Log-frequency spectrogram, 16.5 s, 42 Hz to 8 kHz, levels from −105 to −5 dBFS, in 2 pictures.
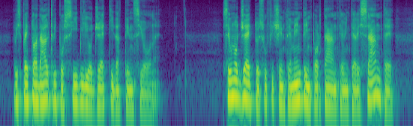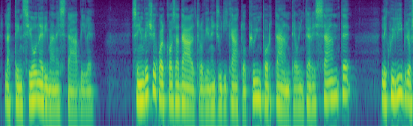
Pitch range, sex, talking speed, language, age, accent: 105-130 Hz, male, 100 wpm, Italian, 50-69, native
